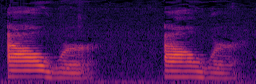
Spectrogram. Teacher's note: the sounds connect with the help of the W sound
